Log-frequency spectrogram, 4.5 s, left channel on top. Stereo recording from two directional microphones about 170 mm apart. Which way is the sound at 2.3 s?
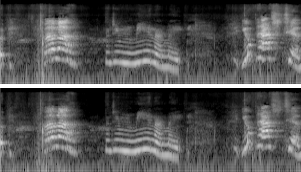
Centre (ahead or behind).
